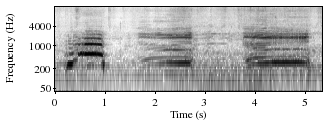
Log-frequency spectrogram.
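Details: Cattle in Indonesia going berserk while ploughing, hard enough to break the plough's iron. Three clear harmonic moos: a short first call, then two longer drawn-out lows with level, steady tone and quiet gaps between.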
